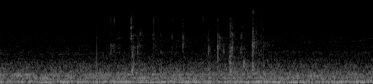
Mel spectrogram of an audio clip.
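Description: Rubber gloves rustle and snap on hands.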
